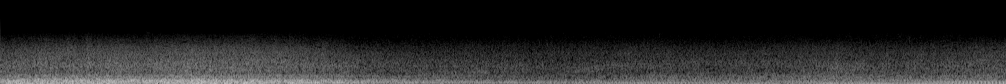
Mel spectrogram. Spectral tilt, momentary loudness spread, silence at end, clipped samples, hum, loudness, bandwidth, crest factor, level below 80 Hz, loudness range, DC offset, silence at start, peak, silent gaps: -10 dB/octave; 13 LU; 0 s; under 0.1%; none; -29 LUFS; 5.2 kHz; 16 dB; -32 dBFS; 12 LU; under 0.1%; 0 s; -10 dBFS; none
